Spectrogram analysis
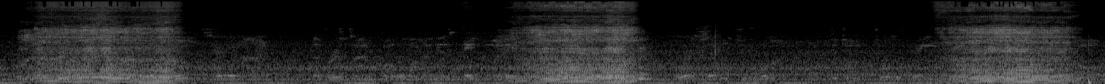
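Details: Loud, rough snores about every four seconds, with quieter noisy breathing between them: snoring.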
